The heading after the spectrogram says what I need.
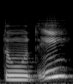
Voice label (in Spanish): Otomí, mujer; tragar; Comida; INALI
